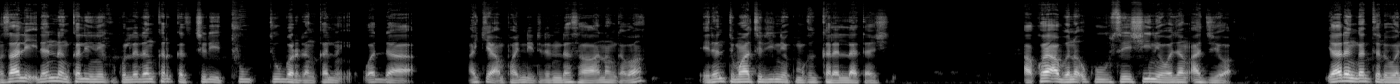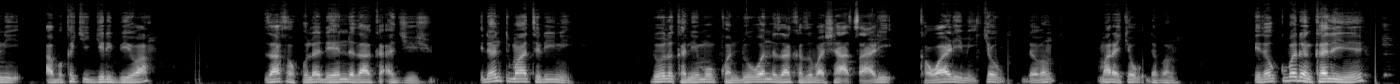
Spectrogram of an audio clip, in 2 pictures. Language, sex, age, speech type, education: Hausa, male, 15-29, spontaneous, primary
